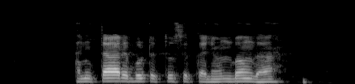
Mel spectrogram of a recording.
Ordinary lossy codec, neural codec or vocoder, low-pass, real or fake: AAC, 48 kbps; codec, 16 kHz, 16 kbps, FreqCodec, larger model; 7.2 kHz; fake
